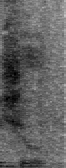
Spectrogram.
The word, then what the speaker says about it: suit: Swimming suit. 슈트가 아니고 suit. Shoot. Swimming suit. Suit. Suit. Swimming suit. 왜 자꾸 슛이라고 읽는지 모르겠어. 슛은 공차 갖고 슛 할 때 이거나 슛이지. 슛이 아니고 suit.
